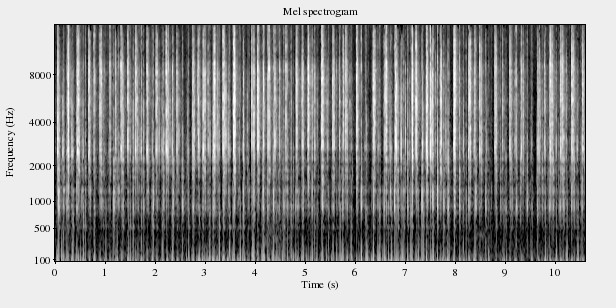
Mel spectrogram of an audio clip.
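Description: A lime green plastic Game Boy Color handheld console with a hollow plastic shell has its buttons clicked and its case tapped with fingertips and nails. Rapid, dense, short, dry clicks and taps continue throughout, bright and crisp with very little low end.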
